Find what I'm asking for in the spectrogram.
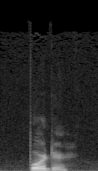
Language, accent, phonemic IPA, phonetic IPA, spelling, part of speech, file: English, US, /ˈbɔɹ.dɚ/, [ˈbo̞ɹ.dɚ], border, noun / verb, En-us-border.ogg
- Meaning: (noun) 1. The line or frontier area separating political or geographical regions 2. The outer edge of something 3. A decorative strip around the edge of something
